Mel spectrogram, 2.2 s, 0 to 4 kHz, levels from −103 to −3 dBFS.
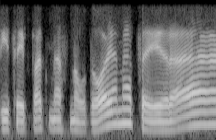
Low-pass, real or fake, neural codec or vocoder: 3.6 kHz; real; none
